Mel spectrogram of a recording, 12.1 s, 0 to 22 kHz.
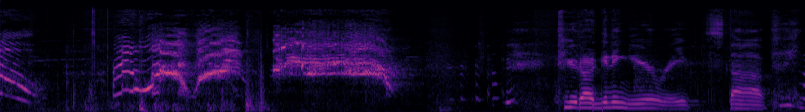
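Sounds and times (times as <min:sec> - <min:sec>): child screaming: 0:00.0 - 0:00.6, 0:01.7 - 0:06.1.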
